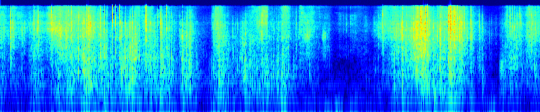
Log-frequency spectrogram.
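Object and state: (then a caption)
Newspaper pages rustling. A hand wearing rings and a bracelet lifts and turns the thin pages of a large open newsprint newspaper lying flat on a table. The pages rustle and crinkle in dense, bright bursts with almost no low end, dip to near quiet midway, then return with the loudest crinkling before a brief drop near the end.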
